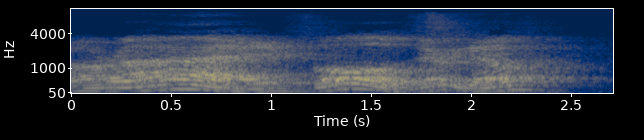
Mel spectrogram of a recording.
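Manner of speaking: quietly thrilled, soft, pleased, relieved. Watching a workbench tabletop fold correctly, sounding excited. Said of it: "I sound a little more excited".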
